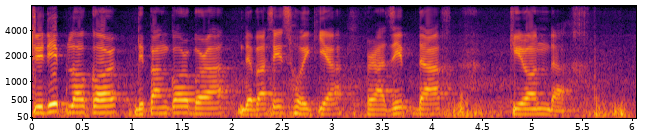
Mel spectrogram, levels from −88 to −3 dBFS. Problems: constant background noise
